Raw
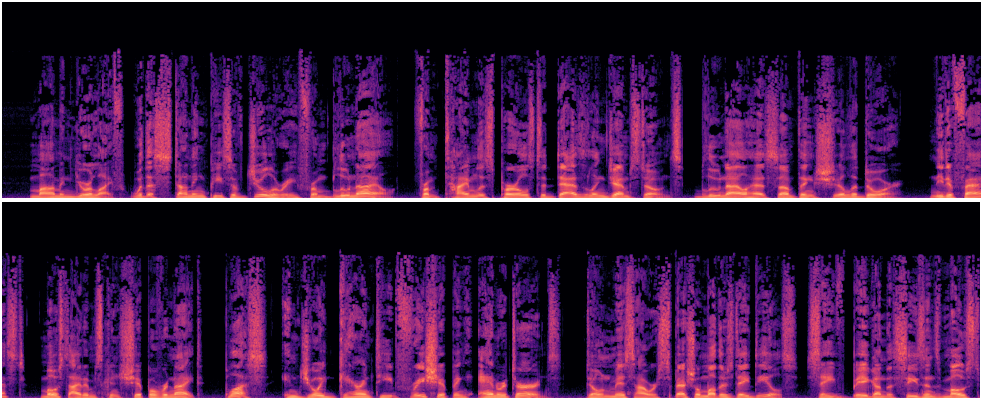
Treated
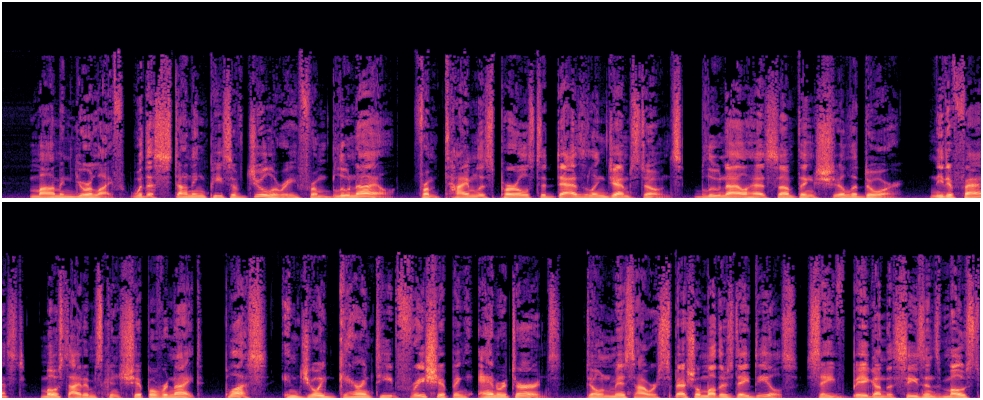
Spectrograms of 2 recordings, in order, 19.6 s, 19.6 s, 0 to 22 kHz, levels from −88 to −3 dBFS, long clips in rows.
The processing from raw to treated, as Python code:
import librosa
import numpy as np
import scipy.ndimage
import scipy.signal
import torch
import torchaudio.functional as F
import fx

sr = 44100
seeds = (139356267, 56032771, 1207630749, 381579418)

y = fx.high_shelf(x, sr, hz=6400.0, db=-8.5, at=(9.52, 10.25))
y = y * librosa.db_to_amplitude(4.0)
